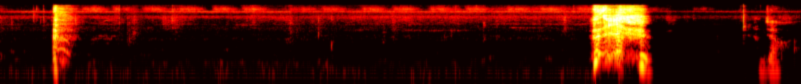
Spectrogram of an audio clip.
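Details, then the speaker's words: Sneezes deliberately induced with an object for a sneezing challenge, with watering eyes: a brief sharp sneeze, then a louder, longer burst with a short sound at the end. "আর আজকের challenge ভিডিওটি হচ্ছে সিঞ্জিং তাই চল আমি আজকে সিঞ্জিং করব"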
